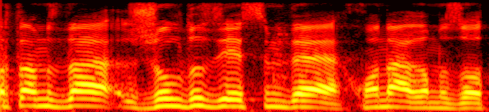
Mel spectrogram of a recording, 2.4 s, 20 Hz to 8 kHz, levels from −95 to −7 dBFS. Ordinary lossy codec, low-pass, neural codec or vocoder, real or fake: none; 7.2 kHz; none; real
